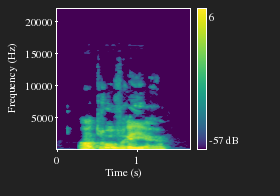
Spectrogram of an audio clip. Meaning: third-person plural past historic of entrouvrir
- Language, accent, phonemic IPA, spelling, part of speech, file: French, Canada, /ɑ̃.tʁu.vʁiʁ/, entrouvrirent, verb, LL-Q150 (fra)-entrouvrirent.wav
